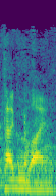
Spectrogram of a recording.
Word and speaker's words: Pagulayan: Sorry, it's Pagulayan. I should pronounce it properly. He's been a friend of ours for a long time. But it should be pronounced Alex Pagulayan, I believe.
